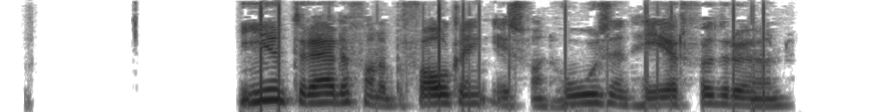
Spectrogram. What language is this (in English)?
Western Frisian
